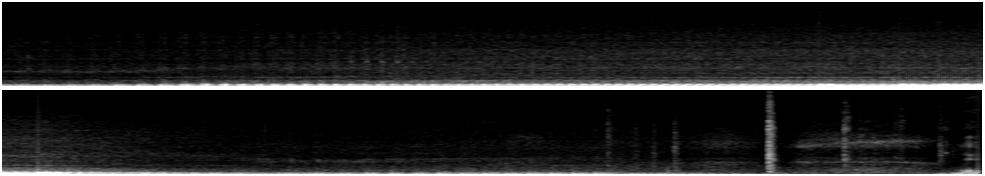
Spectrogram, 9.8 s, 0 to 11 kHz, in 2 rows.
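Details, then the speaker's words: Rebuilt Mini Cooper S R53, first start after engine and gearbox reinstalled, run briefly with no coolant: runs unevenly with a lumpy, pulsing beat for about five seconds, then dies; rough running, cause not yet found. "we do have a bit of a running problem now that it's starting so let me quickly start start the car and show you what it's doing"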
